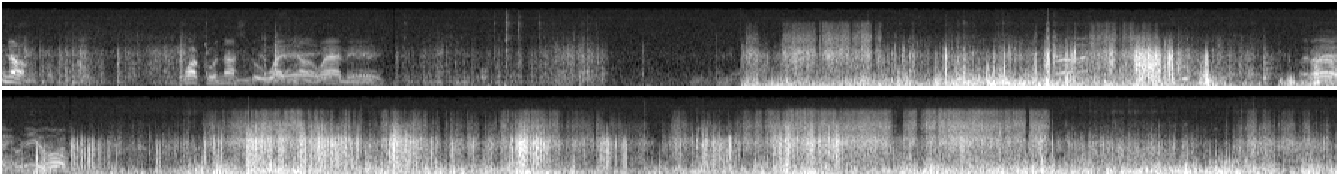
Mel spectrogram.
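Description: Bicycle tyres rattle and crunch over a rocky trail.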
